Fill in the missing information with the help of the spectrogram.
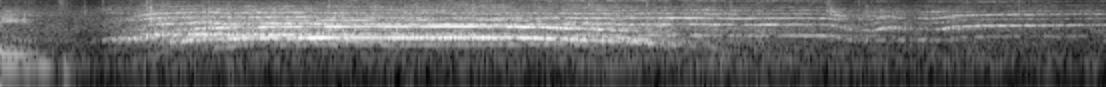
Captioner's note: audience cheers and applauds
